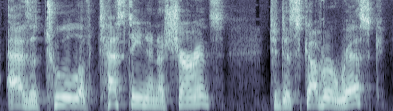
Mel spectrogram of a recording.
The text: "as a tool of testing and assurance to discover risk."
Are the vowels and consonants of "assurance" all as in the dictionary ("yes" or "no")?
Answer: yes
